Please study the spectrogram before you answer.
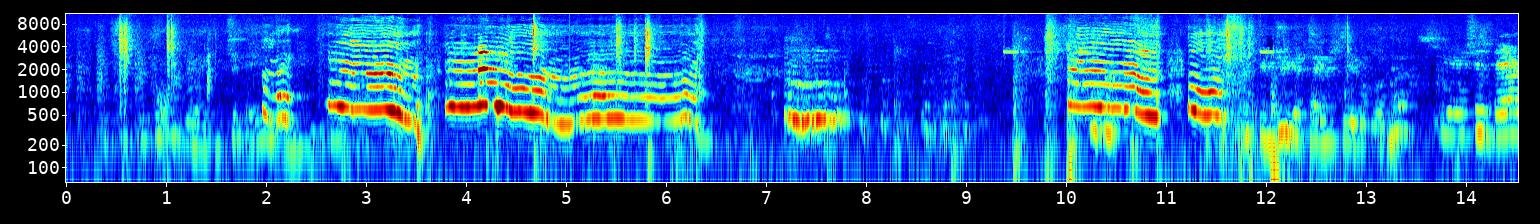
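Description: A Siberian Husky makes long, wavering, talkative howls and yowls that bend up and down in pitch.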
